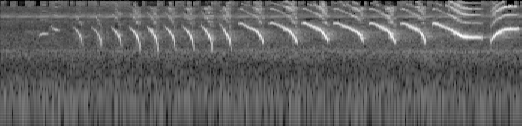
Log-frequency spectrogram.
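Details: Belgian canary singing, a steady run of quick descending whistled notes that slowly lengthen and grow louder, about two per second later on, over a faint high background tone.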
